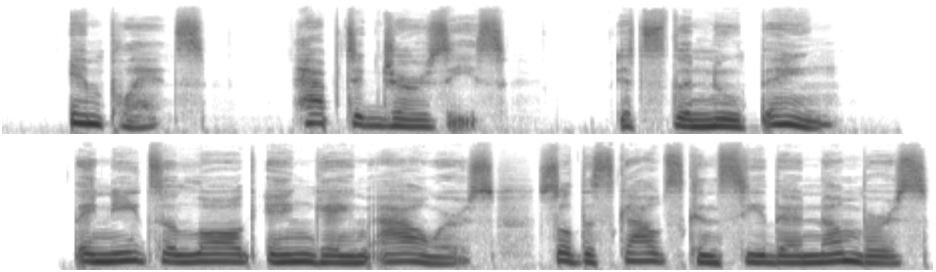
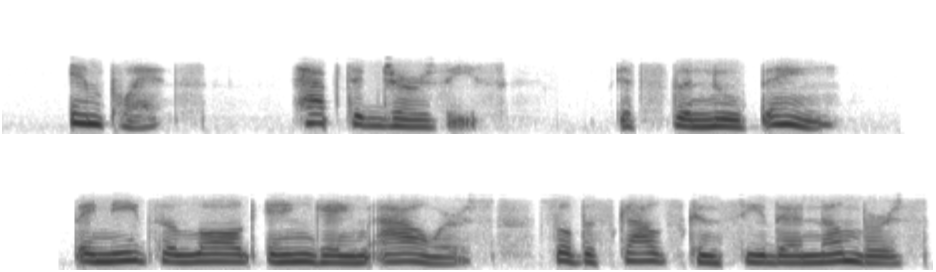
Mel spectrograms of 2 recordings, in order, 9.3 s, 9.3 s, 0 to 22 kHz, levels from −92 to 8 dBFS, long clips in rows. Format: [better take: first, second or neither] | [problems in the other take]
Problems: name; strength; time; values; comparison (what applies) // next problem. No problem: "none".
first | phone-call audio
